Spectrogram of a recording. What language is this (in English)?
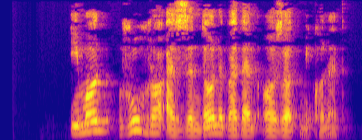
Persian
